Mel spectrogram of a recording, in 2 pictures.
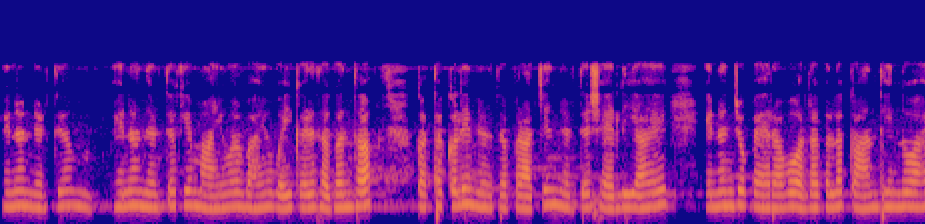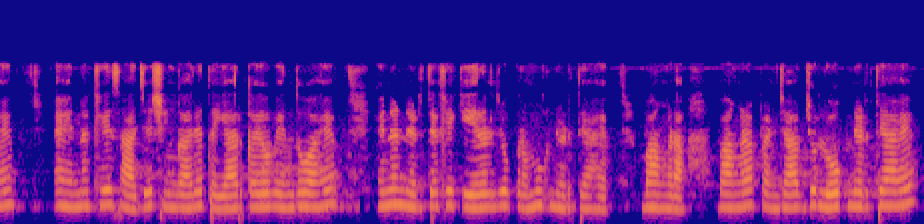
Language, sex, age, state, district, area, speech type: Sindhi, female, 18-30, Rajasthan, Ajmer, urban, spontaneous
